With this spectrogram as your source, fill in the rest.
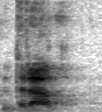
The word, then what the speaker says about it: Drago: Drago con el acento en la A. Drago. Proyecto Drago. Drago. Ah, vale, claro, no es Drago. Claro. Drago, vale. Pues Proyecto Drago.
